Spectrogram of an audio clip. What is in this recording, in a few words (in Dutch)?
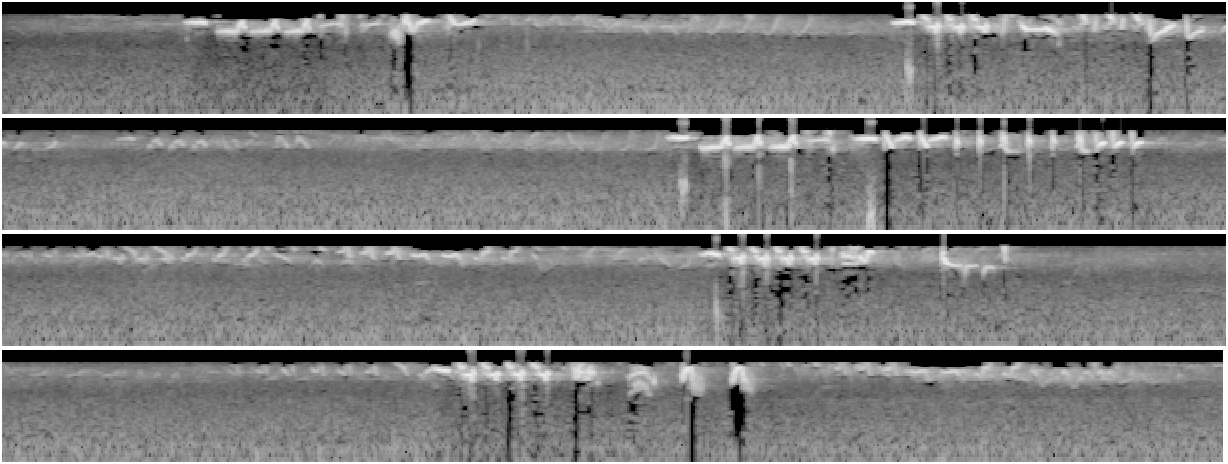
roodstaart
